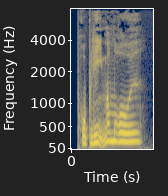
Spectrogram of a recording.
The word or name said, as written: problemområde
